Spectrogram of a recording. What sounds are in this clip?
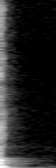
plastic object falling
